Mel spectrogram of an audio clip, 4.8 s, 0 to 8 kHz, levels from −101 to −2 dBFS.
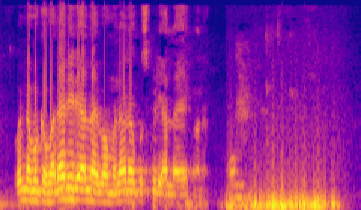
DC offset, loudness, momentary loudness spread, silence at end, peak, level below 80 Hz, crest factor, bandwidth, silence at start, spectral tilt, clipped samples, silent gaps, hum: under 0.1%; -11 LUFS; 15 LU; 0.3 s; 0 dBFS; -18 dBFS; 12 dB; 7.8 kHz; 0.2 s; -8.5 dB/octave; 0.8%; none; none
